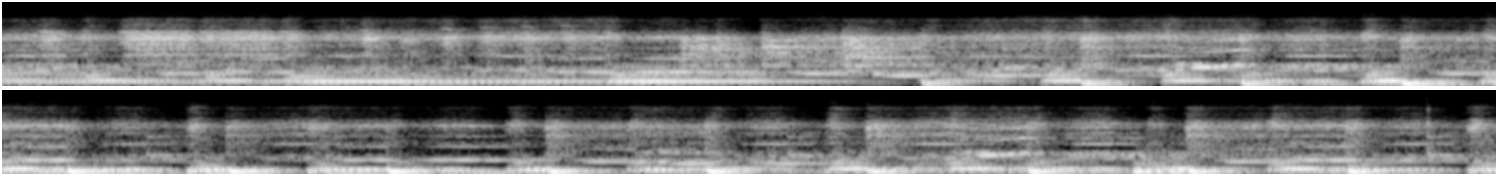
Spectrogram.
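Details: Transistor amplifier after repair; one channel had been distorted from a burnt resistor, and a loose speaker wire had cut sound. Music now plays clean and full with steady bass and no crackling on either side. Normal amplifier playback.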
